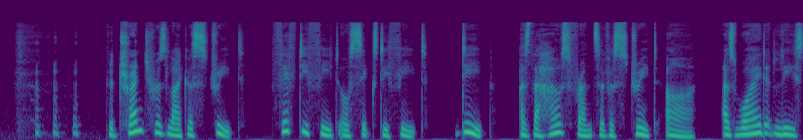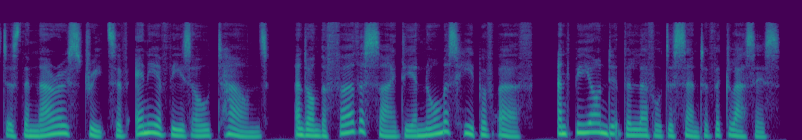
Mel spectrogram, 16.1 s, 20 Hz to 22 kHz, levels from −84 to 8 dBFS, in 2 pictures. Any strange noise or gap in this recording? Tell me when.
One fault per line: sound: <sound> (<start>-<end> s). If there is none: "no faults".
sound: laugh (0.1-0.8 s)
